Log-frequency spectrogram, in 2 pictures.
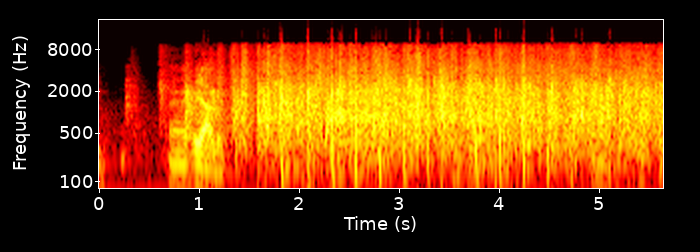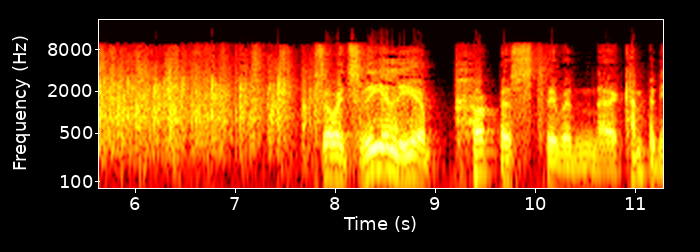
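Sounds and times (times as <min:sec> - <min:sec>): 
speech: 0:00.7 - 0:01.4, 0:07.9 - 0:11.2
audience applause: 0:00.8 - 0:08.5.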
